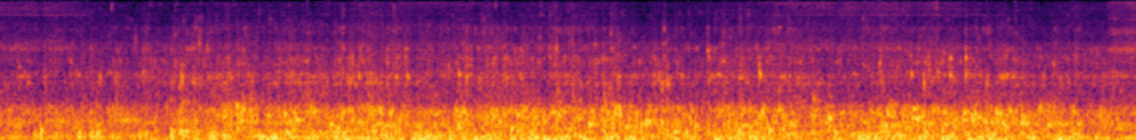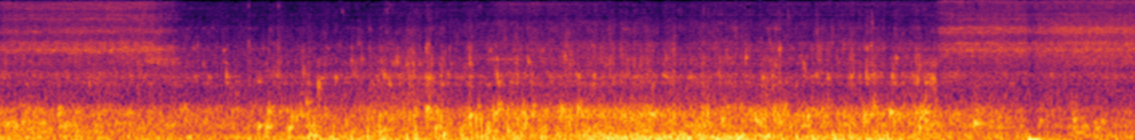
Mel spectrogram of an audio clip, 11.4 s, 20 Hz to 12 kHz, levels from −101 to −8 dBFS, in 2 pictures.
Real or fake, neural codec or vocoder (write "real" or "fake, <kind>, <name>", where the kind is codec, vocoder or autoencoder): real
